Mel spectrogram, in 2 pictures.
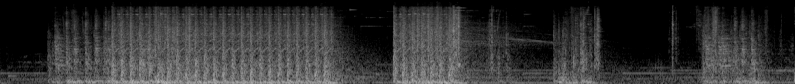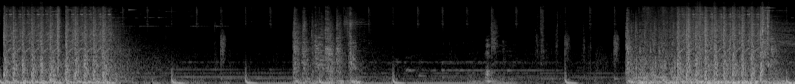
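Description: Weapon fire in the sci-fi shooter EVE Vanguard: loud, close bursts of rapid automatic shots broken by short pauses, with several long sustained volleys and shorter rattling strings between them.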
